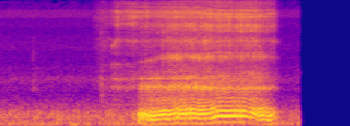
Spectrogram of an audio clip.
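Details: Loud snoring while taking a nap: a single loud, rough, vibrating inhaled snore over a noisy background with music.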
